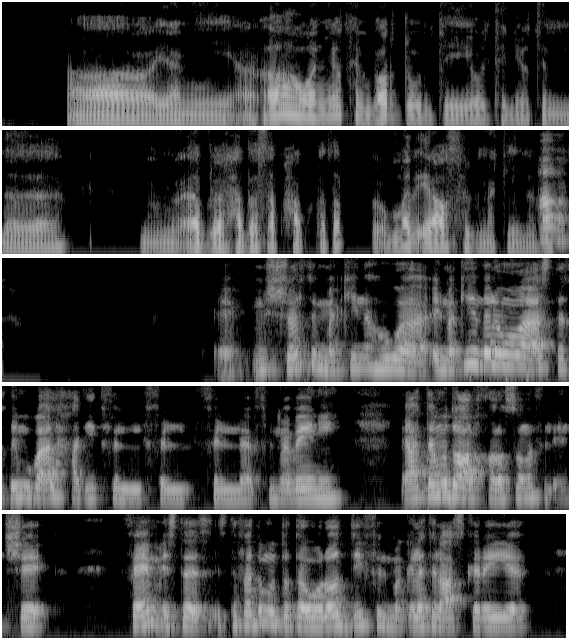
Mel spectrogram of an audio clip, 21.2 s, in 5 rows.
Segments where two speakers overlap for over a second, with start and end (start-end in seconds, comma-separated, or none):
none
